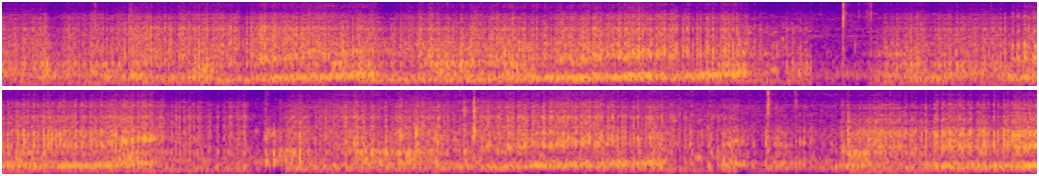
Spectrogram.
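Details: Stomach growling (borborygmi).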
